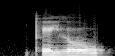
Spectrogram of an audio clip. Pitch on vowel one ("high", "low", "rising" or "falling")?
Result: low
